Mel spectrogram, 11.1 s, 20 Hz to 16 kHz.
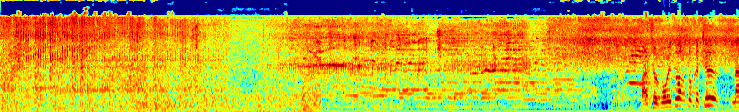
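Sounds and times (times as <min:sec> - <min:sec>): loud outdoor noise: 0:00.0 - 0:11.0.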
